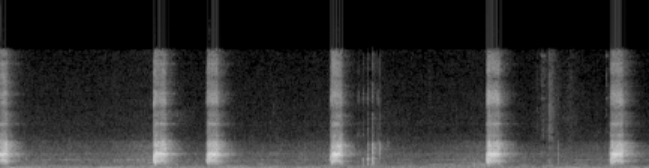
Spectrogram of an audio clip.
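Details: Squirrel. A squirrel calls with brief, raspy, broadband chucks or squawks, each a sharp burst. The calls come at uneven intervals over a quiet background with a faint low hum.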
